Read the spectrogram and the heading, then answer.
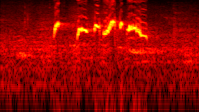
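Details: Caged red-whiskered bulbul, a wild-caught bird finding its voice after a month in a new hand cage and being trained for fighting song. It gives one quick whistled phrase of about six rising and falling notes lasting roughly a second, with quiet background.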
